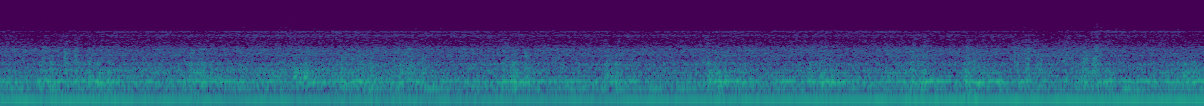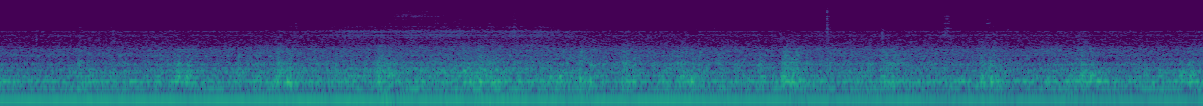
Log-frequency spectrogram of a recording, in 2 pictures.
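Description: Steady low rumble of a Nuriro passenger train running at speed, heard from inside the passenger car, with a few faint clicks.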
